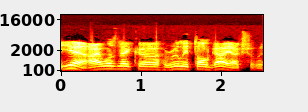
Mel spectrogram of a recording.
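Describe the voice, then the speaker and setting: A man with an Albanian accent. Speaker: aviation maintenance student and former basketball player. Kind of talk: podcast interview. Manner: halting.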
